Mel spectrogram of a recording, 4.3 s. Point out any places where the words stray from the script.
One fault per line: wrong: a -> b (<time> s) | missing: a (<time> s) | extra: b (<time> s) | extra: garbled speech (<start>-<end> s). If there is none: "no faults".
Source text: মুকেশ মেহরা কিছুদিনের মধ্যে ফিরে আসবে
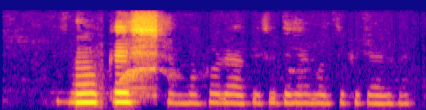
no faults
